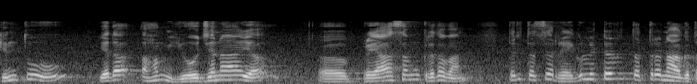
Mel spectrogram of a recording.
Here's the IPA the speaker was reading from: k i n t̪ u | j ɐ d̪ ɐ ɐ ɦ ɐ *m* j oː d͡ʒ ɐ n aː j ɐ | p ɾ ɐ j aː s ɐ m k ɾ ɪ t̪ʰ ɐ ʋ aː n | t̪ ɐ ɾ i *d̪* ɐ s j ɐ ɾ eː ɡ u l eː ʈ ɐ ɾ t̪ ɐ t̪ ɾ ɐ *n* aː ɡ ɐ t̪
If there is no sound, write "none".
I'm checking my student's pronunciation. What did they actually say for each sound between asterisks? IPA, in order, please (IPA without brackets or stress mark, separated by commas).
m, t̪, n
